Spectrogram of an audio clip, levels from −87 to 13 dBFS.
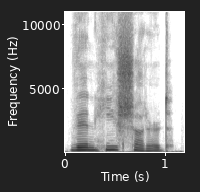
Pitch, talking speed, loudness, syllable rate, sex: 200 Hz, 150 wpm, -16 LUFS, 4.9 syllables/s, female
